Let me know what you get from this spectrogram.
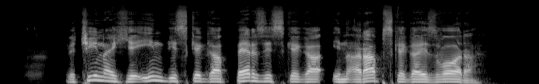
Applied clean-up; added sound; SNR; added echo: neural mask model Resemble Enhance denoiser.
